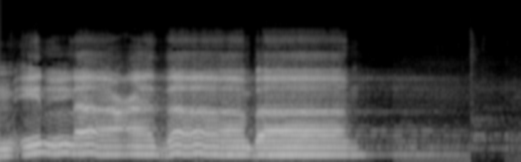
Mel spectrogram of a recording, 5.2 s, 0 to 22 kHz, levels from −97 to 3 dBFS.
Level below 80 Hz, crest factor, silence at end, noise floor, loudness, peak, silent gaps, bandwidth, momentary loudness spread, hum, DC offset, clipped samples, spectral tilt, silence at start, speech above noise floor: -72 dBFS; 14 dB; 0.85 s; -59 dBFS; -28 LUFS; -16 dBFS; none; 11 kHz; 4 LU; none; under 0.1%; under 0.1%; -5 dB/octave; 0 s; 30 dB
